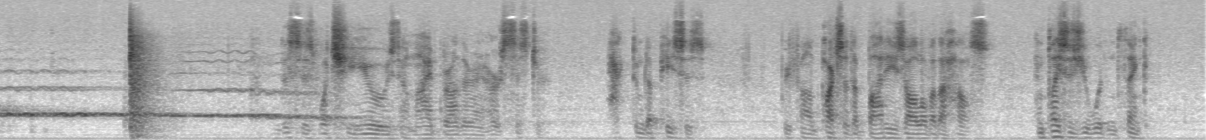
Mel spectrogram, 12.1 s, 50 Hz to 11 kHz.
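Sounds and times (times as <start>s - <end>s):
theremin wavering note: 0.0s - 4.8s
sharp thunk: 1.3s - 1.7s.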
